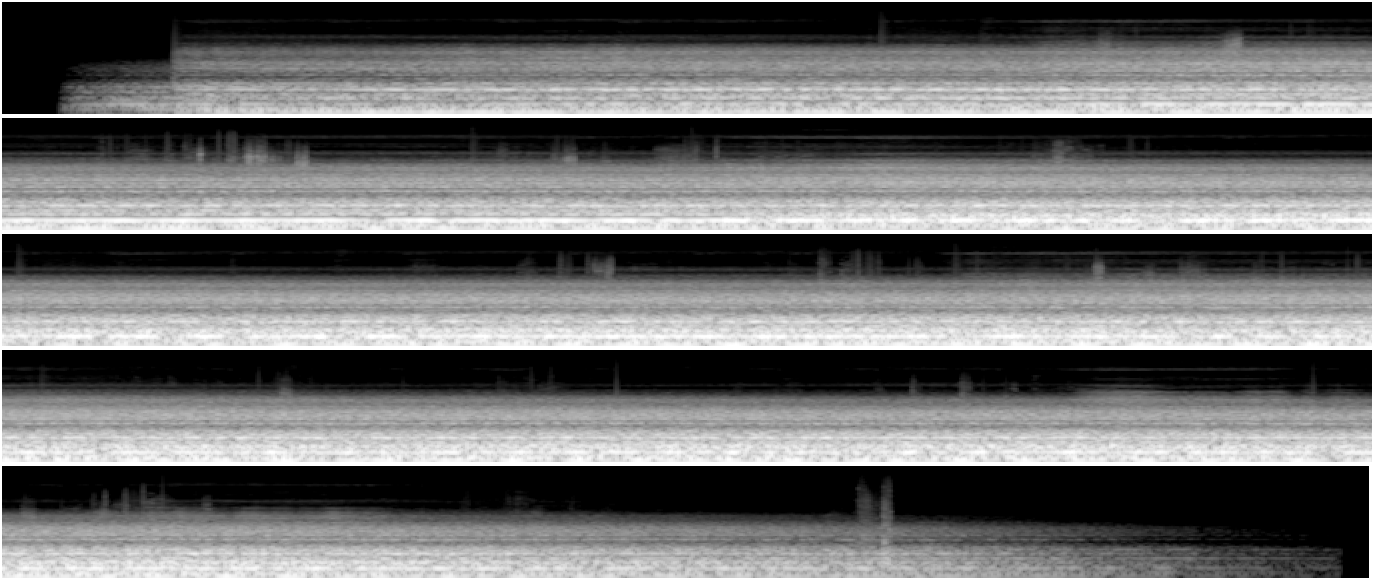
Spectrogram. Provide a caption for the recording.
planet sound
Ambience for an alien planet. Ominous droning tones, deep, rumbling, and vaguely choral.
Recording Credit (Last Name): Frontera
alien, ambience, atmosphere, drone, futuristic, planet, sci-fi, soundscape, space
